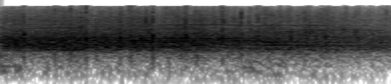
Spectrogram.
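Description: A large crowd at the Paris climate conference applauds steadily as the Paris climate agreement is accepted, a dense wash of clapping that stays loud and even throughout, with faint cheering mixed in and no speech.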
